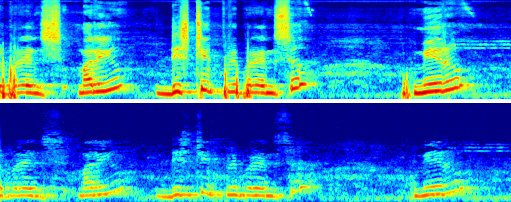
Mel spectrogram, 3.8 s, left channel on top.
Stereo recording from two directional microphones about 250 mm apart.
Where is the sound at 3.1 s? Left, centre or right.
Left.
